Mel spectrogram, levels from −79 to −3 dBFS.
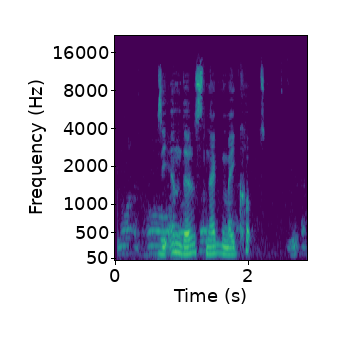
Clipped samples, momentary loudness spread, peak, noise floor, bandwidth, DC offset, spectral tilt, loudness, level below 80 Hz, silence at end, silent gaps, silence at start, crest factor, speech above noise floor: under 0.1%; 23 LU; -12 dBFS; -50 dBFS; 15.5 kHz; under 0.1%; -5 dB/octave; -29 LUFS; -66 dBFS; 0.05 s; none; 0.05 s; 20 dB; 21 dB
